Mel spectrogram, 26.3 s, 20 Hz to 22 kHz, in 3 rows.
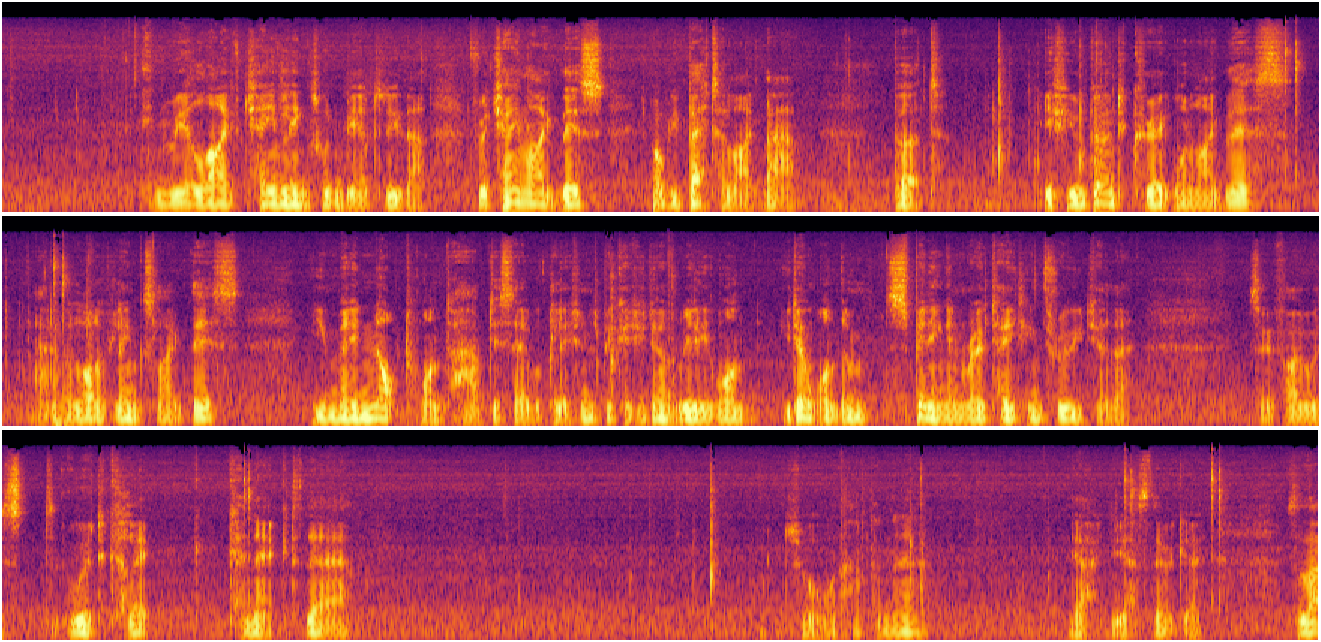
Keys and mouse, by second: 6.6-8.5 middle drag, 8.5-10.0 drag, 12.5-15.4 middle drag, 24.5 KP_Decimal, 25.6-26.3 middle drag.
